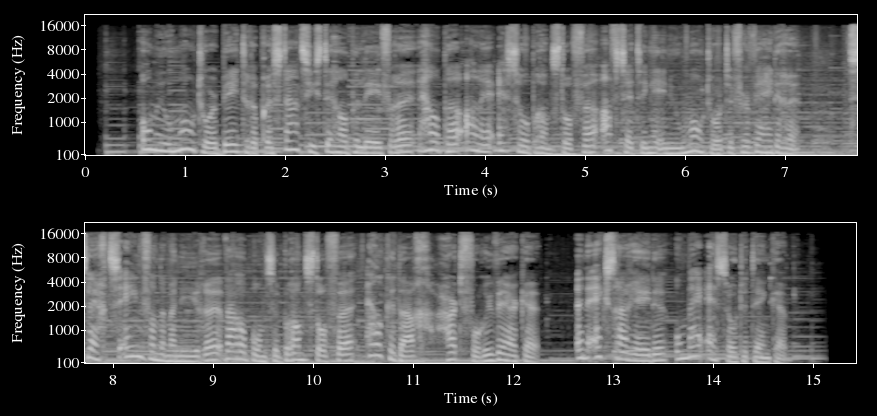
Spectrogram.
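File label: Dutch Commercial; GoLocalise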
